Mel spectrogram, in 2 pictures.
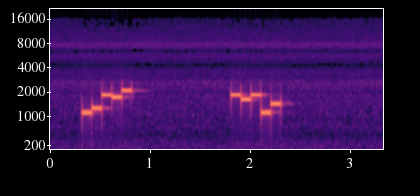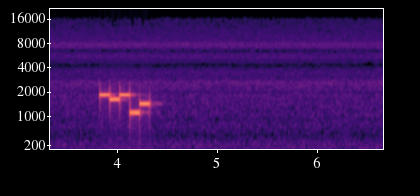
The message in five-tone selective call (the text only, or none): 13988 97915 97915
